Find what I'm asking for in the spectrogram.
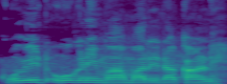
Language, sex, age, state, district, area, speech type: Gujarati, male, 18-30, Gujarat, Morbi, urban, spontaneous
